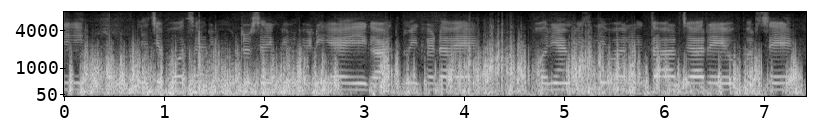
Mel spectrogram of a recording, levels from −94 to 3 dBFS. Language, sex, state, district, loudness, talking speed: Hindi, female, Rajasthan, Bikaner, -15 LUFS, 170 wpm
